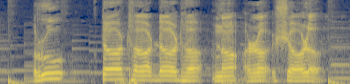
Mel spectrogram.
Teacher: यांचा उच्चार कंठाच्या अलीकडे मूर्धेवरती होतो, म्हणून या वर्णांना मूर्धन्य वर्ण असे म्हणतात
